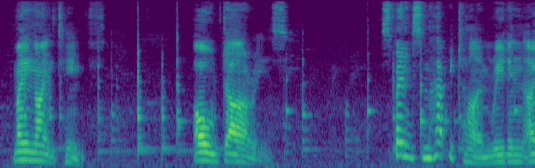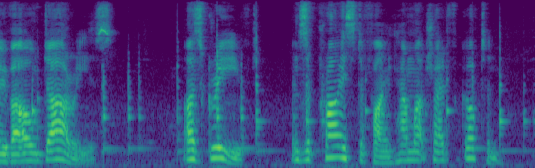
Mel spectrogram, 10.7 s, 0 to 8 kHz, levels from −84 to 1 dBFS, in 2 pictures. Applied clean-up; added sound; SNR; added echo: none; Wind chime; 16 dB; none.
